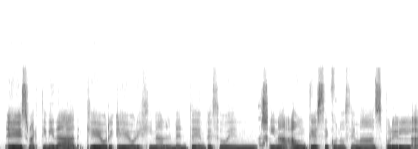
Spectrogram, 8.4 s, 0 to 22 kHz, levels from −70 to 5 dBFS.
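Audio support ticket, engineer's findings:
Other side's voice leaking through, 5.15 to 5.43 s and 6.61 to 6.70 s. A faint second voice sits well under the talker, weaker on the second burst. Likely cause: echo canceller leaving residual loudspeaker echo in the microphone path.

Speech suppressed in double talk, 5.23 to 5.42 s, overlapping the first leak. Talker level dips hard, roughly 20 dB at worst, for around a tenth of a second in total. Likely cause: echo canceller confusing near talker with echo during crosstalk, attenuating both.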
